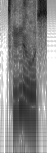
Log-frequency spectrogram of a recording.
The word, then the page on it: snooze: Indian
